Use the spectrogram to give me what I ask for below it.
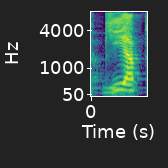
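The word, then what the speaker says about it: kyat: Myanmar ringgit answer হচ্ছে Myanmar cath বা কিয়াত বলা হয় এটাকে কিয়াত বা ক্যাথ বলা হয়ে থাকে মায়ানমারের মুদ্রাকে অলরাইট পরের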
